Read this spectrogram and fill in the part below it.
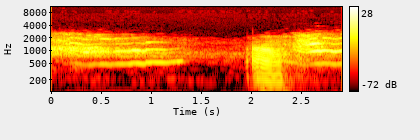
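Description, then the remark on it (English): A pet cat named Kitty meows in a long, drawn-out, wavering cry, then pauses briefly before letting out a second rising, insistent meow, fairly loud with no talking. “It's you, Kitty. Barbara's pet.”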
